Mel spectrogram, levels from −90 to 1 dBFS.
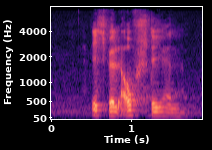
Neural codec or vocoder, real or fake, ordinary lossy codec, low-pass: codec, 16 kHz, 4 kbps, X-Codec, WavLM features, trained on Multilingual LibriSpeech; fake; none; 7.2 kHz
